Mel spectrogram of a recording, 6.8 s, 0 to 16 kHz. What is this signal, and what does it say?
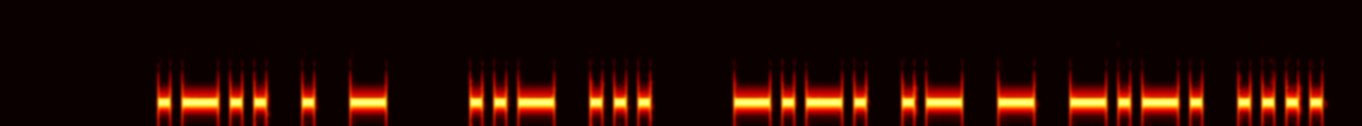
Morse code, heard as a keyed tone, about 20 wpm, 700 Hz. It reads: LET US CATCH
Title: Sentences from Top 1500 Words 20wpm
